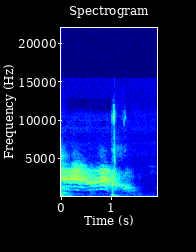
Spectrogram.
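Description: Cats fighting: a drawn-out, strained cat yowl holds steady and then trails off, with a brief sharp scuffle sound partway through, fairly faint.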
